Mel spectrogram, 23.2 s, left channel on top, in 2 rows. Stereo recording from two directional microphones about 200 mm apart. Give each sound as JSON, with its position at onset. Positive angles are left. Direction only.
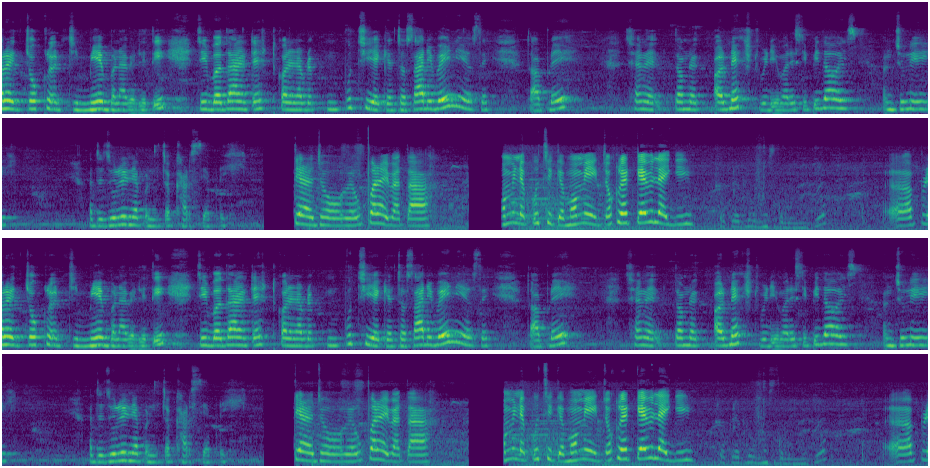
{"t": 0.0, "sound": "a woman's voice", "side_deg": 0}
{"t": 22.6, "sound": "a woman's voice", "side_deg": 5}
